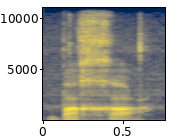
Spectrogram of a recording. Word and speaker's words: בחר: Okay, bahar. So this is one of the first time we'll be introducing the alphabet Bet. So B or V. So in this case, it is pronounced as B. Bahar.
